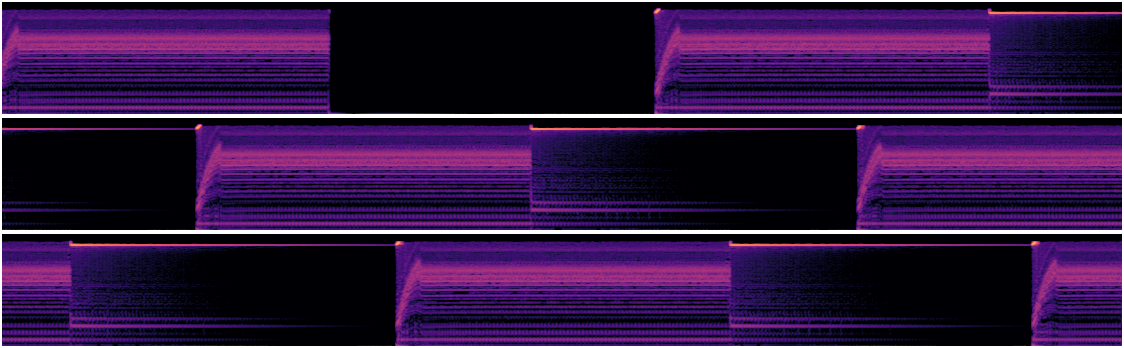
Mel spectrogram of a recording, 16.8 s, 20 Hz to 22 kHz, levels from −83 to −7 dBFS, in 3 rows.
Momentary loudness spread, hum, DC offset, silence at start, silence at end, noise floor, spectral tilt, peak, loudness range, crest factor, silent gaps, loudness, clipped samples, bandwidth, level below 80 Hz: 18 LU; none; under 0.1%; 0 s; 0 s; -87 dBFS; 2 dB/octave; -4 dBFS; 5 LU; 24 dB; none; -25 LUFS; under 0.1%; 16.5 kHz; -68 dBFS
